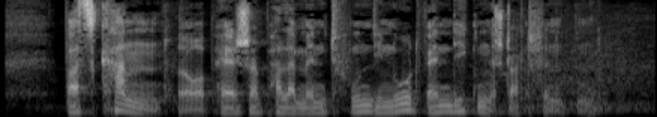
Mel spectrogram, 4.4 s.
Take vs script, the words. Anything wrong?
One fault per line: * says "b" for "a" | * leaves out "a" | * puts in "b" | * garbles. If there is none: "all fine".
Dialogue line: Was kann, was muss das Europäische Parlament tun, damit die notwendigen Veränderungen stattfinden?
* leaves out "was muss das"
* leaves out "damit"
* leaves out "Veränderungen"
